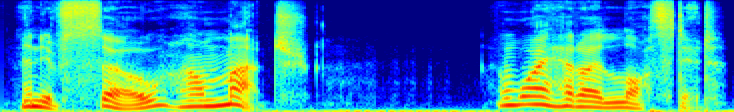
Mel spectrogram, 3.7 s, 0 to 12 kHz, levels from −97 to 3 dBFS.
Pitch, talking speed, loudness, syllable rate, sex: 175 Hz, 180 wpm, -15 LUFS, 4.4 syllables/s, male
